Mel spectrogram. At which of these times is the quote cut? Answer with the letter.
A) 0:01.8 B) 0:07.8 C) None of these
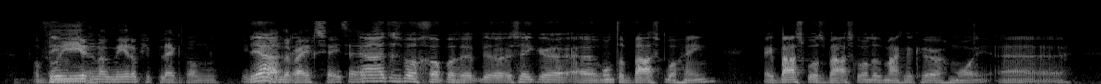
A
